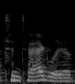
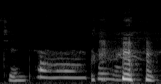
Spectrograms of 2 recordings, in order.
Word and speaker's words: Tintaglia: She's not gonna ride Tintaglia there, maybe. – You said it wrong. It's Tintaglia.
